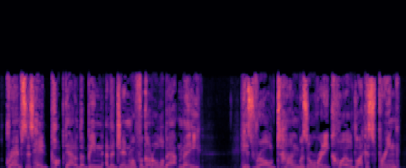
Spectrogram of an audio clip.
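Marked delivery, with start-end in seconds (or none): none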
